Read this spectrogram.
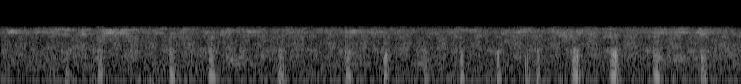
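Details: Short, irregular snuffling snorts from Hercules, a pet sleeping on the bed, over a steady background hum; snoring.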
